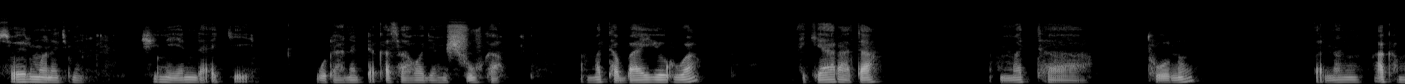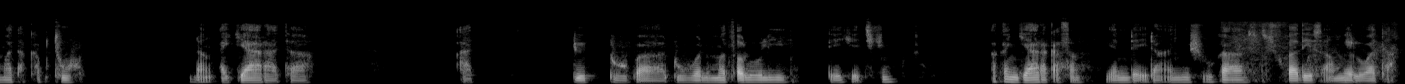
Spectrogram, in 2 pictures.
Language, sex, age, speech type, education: Hausa, male, 15-29, spontaneous, tertiary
